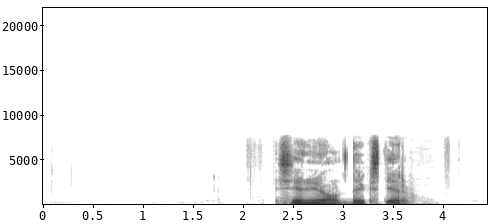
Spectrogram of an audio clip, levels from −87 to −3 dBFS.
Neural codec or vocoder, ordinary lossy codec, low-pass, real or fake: none; none; none; real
